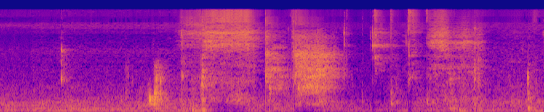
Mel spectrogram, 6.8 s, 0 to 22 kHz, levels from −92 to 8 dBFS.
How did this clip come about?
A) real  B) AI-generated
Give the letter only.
A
